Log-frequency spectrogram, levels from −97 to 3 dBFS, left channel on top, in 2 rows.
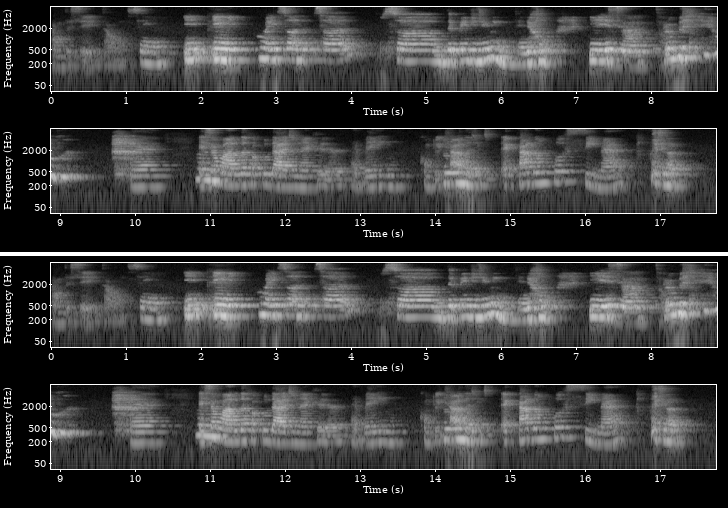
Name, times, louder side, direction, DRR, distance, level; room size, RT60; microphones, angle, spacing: voice 1, 0.0-0.9 2.1-2.4 7.3-7.8 8.1-8.3 9.9-10.3 10.8-13.5 13.8-16.5 16.9-17.2, right 1 dB, 35° right, -2 dB, 0.4 m, -35 dB
voice 2, 1.1-2.4 2.7-4.0 4.4-7.9 8.2-9.2 9.7-10.0 10.8-11.1 14.1-14.5 17.0-17.2, equal, 30° left, -4 dB, 0.5 m, -28 dB
3.6 x 2.2 x 2.5 m, 0.72 s
head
